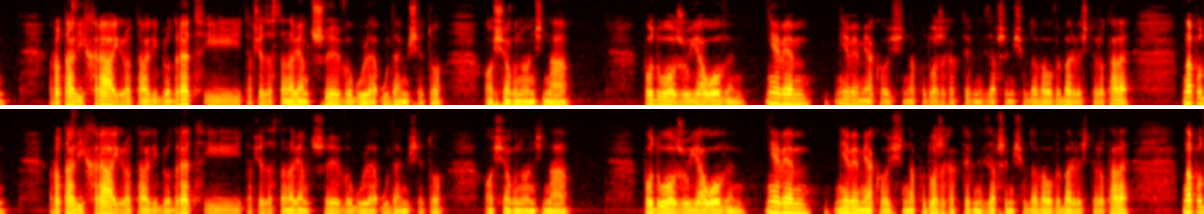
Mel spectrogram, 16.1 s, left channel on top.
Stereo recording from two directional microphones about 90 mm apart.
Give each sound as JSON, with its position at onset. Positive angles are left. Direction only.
{"t": 0.4, "sound": "speech", "side_deg": 15}
{"t": 8.5, "sound": "speech", "side_deg": 0}
{"t": 11.2, "sound": "speech", "side_deg": -25}
{"t": 13.7, "sound": "speech", "side_deg": 0}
